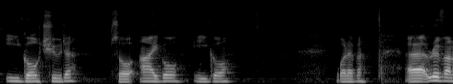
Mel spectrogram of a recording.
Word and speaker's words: Igor Tudor: Somebody told me I was pronouncing that wrong last time. Apparently it's Igor Tudor.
